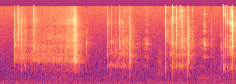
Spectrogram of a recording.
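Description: Long nails fitted with paper clips tap and scratch quickly across the hollow shell of a white plastic gamepad. The result is a fast, irregular run of sharp, bright clicks and dry scratchy rasps that stop dead with no ring.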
